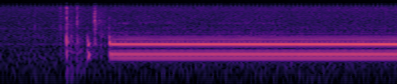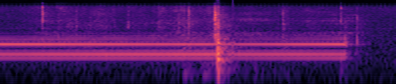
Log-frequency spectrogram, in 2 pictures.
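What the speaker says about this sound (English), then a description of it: "We'll go ahead and give you some dial tone." Steady dial tone from an Automatic Electric three-slot payphone under repair, a continuous hum of blended tones lasting about five seconds after a couple of clicks, with a sharp click near the end before it cuts off.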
